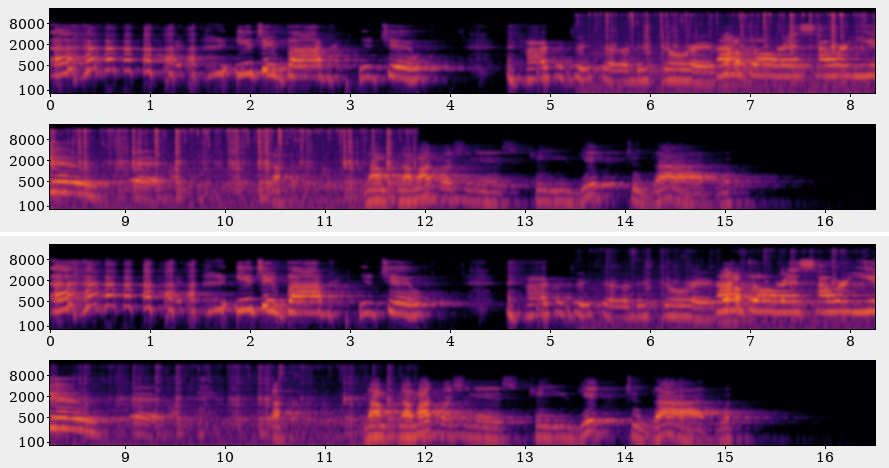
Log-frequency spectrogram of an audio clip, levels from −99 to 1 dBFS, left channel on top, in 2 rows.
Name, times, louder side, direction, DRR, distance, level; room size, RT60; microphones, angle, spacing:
voice 1, 0.0-3.8 4.3-5.0 6.7-8.8 9.7-9.9, right 1 dB, 15° right, 0.8 m, -37 dB
voice 2, 4.8-6.7 9.1-9.6, left 3 dB, 25° left, 0.8 m, -42 dB
sound 1, 5.3-11.9, left 11 dB, 75° left, 0.7 m, -45 dB
voice 3, 11.4-13.7 14.0-15.1, right 3 dB, 80° right, 1.8 m, -37 dB
25.0 x 18.0 x 8.4 m
head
